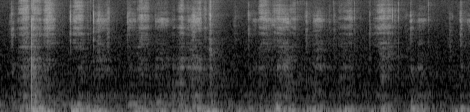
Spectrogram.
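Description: Long pointed nails scratch across a flat paper worksheet listing the months in Korean, making quiet, dry rasping strokes. Soft low bumps sit under the brief scratches, with faint bright hiss on top.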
